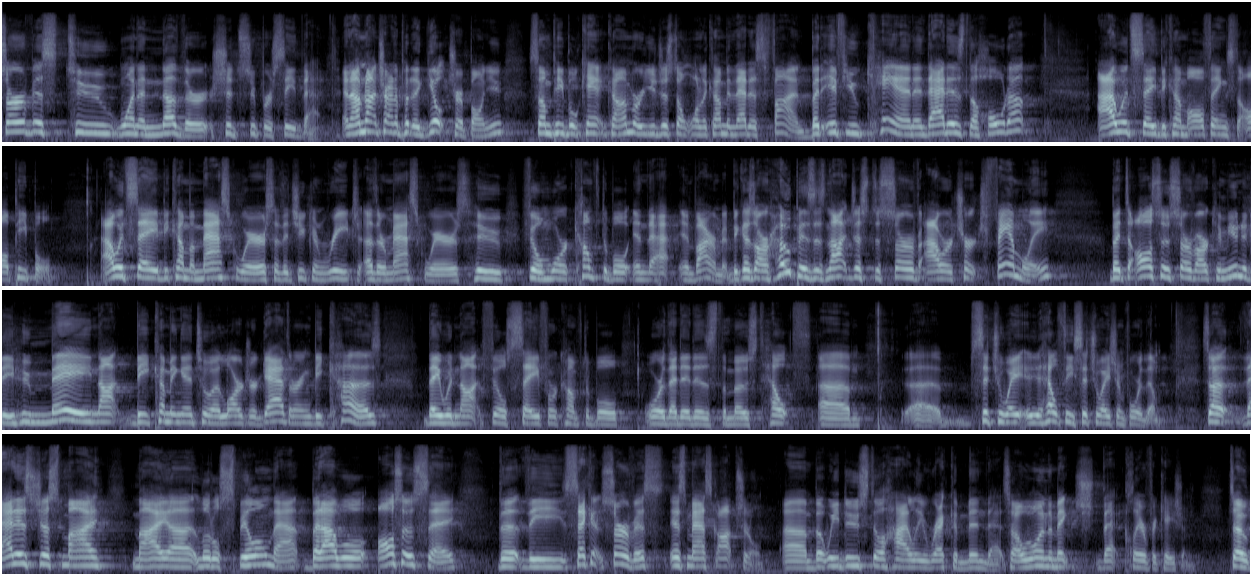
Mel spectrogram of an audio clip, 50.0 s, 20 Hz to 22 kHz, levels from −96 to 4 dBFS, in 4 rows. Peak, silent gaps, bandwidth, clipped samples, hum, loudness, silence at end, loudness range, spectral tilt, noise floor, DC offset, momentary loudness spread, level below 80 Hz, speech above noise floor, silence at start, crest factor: -8 dBFS; none; 16 kHz; under 0.1%; none; -31 LUFS; 0 s; 5 LU; -3.5 dB/octave; -62 dBFS; under 0.1%; 11 LU; -70 dBFS; 31 dB; 0 s; 22 dB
